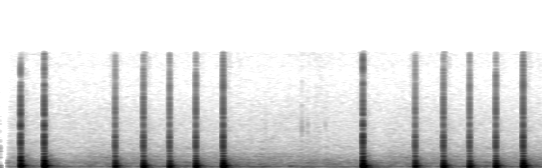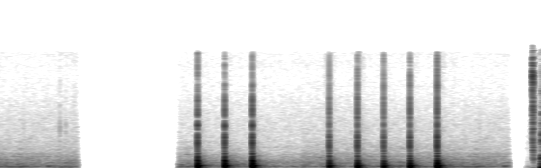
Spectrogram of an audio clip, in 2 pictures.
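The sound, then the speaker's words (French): Water drops fall in rhythmic bursts of sharp, bright taps, about six to eight at a time, separated by short pauses and one brief silence, over a low steady background hiss. “En fait, il fait tomber des gouttes”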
